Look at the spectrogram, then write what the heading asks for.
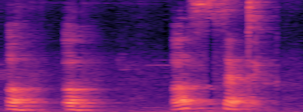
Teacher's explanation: syllable set so say a set it a septic aesthetic and the first syllable contains a schwa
